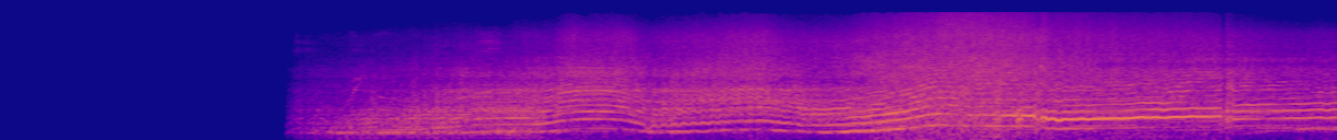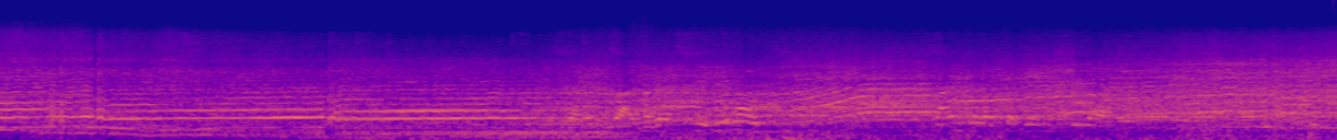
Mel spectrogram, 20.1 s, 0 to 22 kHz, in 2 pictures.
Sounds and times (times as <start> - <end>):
Race car, auto racing: 2.2 - 20.0.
